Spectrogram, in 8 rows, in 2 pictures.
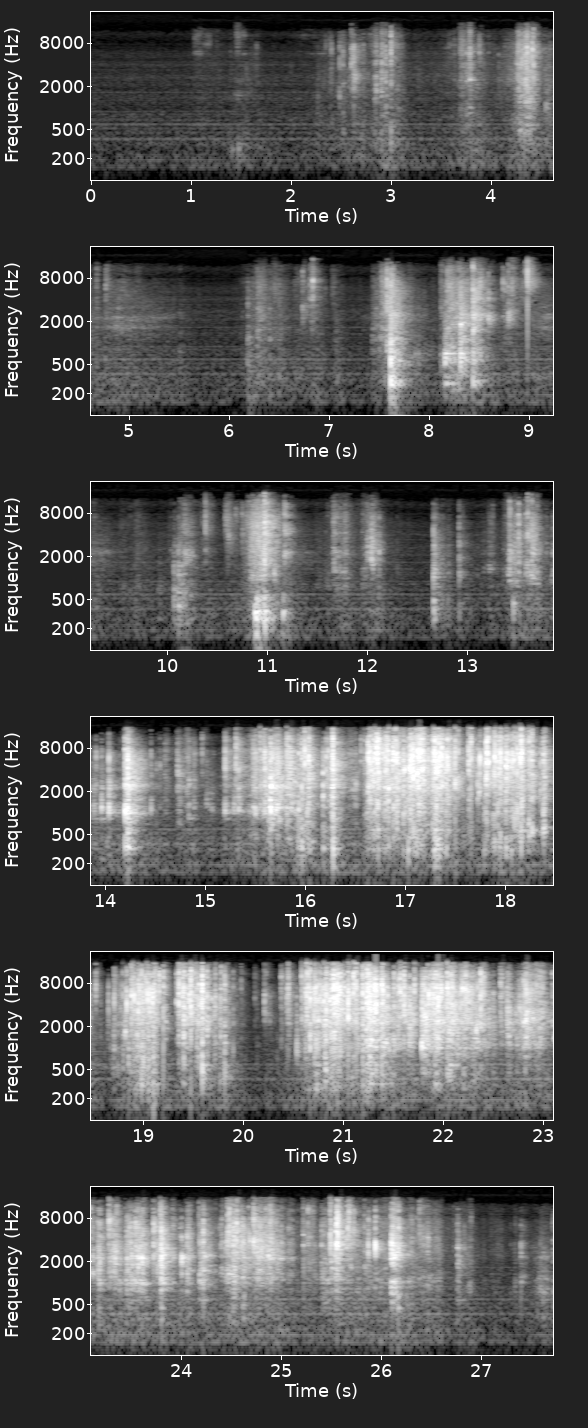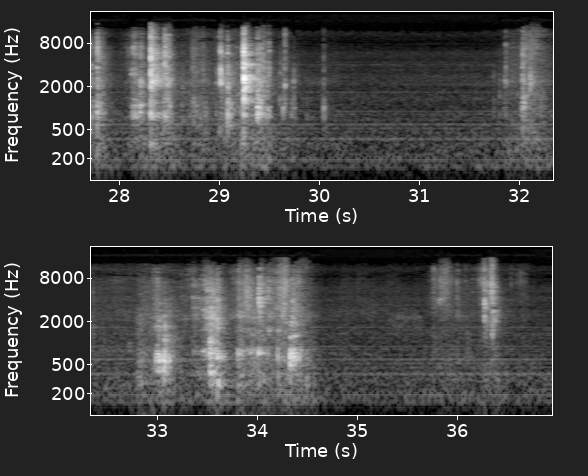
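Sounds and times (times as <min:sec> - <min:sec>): wrapping crinkling and crumpling: 0:02.3 - 0:05.1, 0:10.1 - 0:29.9.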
